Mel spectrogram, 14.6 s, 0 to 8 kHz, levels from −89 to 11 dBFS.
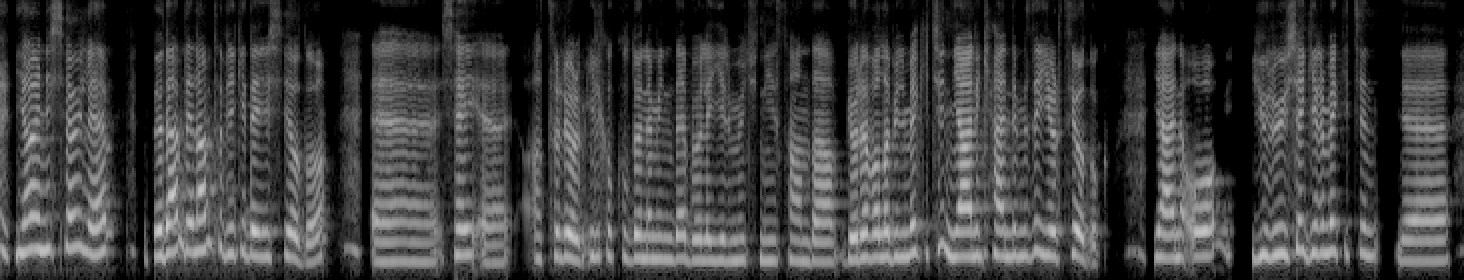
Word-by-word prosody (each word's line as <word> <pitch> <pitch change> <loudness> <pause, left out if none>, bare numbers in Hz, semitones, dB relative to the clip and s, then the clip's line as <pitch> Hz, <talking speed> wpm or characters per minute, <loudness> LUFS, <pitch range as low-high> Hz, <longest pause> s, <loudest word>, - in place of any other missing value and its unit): Yani 330 +2 +4
şöyle, 330 -3 0 0.4
dönem 300 +7 +6
dönem 320 +4 +4
tabii 285 -6 -4
ki 295 -1 -7
değişiyordu. 255 -4 0 0.4
Eee, 205 +1 -4
şey, 275 0 +2
eee, 195 -6 -7
hatırlıyorum 240 -1 0
ilkokul 260 -1 -6
döneminde 235 -1 -1
böyle 220 0 -1
23 220 +1 -6
Nisan'da 215 -2 -4
görev 240 +2 +4
alabilmek 255 +4 +2
için, 300 +1 -3
yani, 260 0 +6
kendimizi 270 +1 -1
yırtıyorduk. 260 - 0 0.4
Yani, 250 -1 +2
o 265 +2 +1 0.3
yürüyüşe 275 +4 +1
girmek 295 +1 -1
için, 285 -2 -7 0.2
eee, 215 0 -2
260 Hz, 115 wpm, -22 LUFS, 225-285 Hz, 0.4 s, dönem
